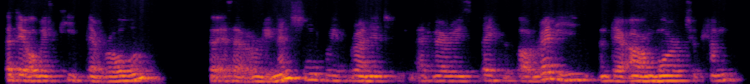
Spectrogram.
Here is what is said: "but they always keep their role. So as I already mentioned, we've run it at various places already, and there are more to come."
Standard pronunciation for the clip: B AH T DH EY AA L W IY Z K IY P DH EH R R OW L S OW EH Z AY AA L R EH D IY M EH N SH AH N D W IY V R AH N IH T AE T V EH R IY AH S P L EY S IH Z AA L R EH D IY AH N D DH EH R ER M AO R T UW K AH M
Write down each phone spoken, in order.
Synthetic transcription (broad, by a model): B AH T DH EY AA L W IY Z K IY P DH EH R R OW L S OW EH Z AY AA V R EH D IY M EH N SH AH N D W IY V R AH N IH T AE T V EH R IY AH S P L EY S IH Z AA L R EH D IY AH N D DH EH R ER M AO R T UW K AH M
